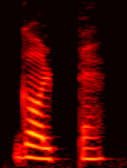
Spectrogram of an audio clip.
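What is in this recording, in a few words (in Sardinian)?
"golpe", Sardinian, female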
